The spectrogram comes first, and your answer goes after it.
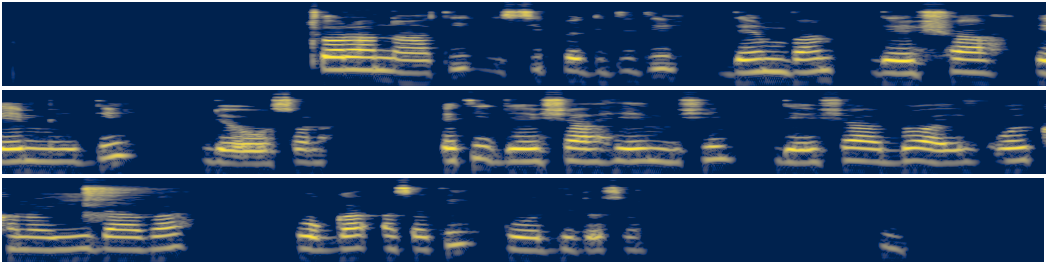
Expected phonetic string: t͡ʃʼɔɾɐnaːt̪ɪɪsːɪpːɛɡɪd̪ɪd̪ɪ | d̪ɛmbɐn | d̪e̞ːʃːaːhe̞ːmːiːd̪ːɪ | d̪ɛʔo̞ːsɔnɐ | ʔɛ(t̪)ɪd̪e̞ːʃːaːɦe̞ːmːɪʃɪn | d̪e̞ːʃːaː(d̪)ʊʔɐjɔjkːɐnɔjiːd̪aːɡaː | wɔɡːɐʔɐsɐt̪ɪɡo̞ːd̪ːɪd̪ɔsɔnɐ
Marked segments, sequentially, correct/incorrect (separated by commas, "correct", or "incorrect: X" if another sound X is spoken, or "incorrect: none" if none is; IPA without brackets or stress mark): correct, correct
